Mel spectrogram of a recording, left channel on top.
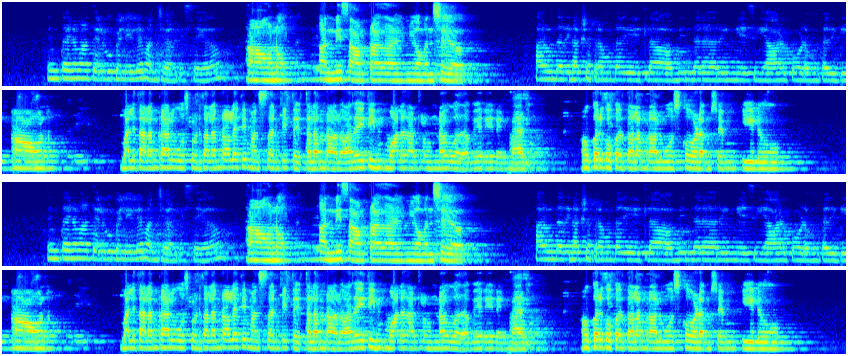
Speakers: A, on the left; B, on the right.
A: ఎంతైనా మన తెలుగు పెళ్ళిళ్ళే మంచిగా అనిపిస్తది. గదా
B: అవును
A: ఉందే
B: అన్ని సాంప్రదాయంగా మంచిగా
A: అ అరుందతి నక్షత్రం ఉంటది ఇట్లా బిందాల రింగేసి ఆడుకోవడం ఉంటది గేమ్స్
B: అ అవును
A: ఆడడం ఉంటది
B: మళ్ళీ తలంబ్రాలు పోసుకోడు తలంబ్రాలయితే <unintelligible> తన్ పిత్ అయితానం లు అదయితే
A: అవును
B: వాళ్ళ దాంట్లో ఉండవు కదా వేరేరేైనావీ
A: అవును
B: ఒకరికొకరు తలంబరాలు పోసుకోవడం సంకీలు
